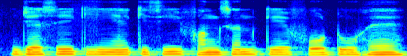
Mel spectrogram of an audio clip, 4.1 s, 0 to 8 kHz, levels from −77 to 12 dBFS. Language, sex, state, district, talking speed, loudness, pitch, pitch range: Hindi, male, Uttar Pradesh, Saharanpur, 115 wpm, -14 LUFS, 120 Hz, 110-125 Hz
